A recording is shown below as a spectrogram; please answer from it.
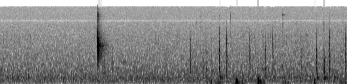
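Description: A single sharp click about a second in, followed by a scatter of faint clicks and two soft low knocks, against quiet room tone.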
